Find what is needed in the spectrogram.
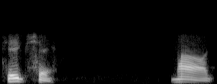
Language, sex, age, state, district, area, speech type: Maithili, male, 60+, Bihar, Madhepura, rural, conversation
